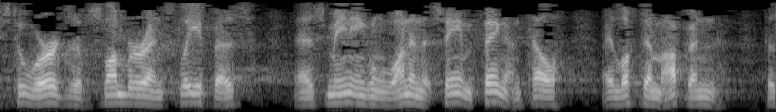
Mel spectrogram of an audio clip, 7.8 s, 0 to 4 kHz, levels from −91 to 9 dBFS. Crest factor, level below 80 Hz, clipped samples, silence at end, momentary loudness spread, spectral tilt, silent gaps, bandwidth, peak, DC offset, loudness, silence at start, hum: 20 dB; -70 dBFS; under 0.1%; 0 s; 12 LU; -9 dB/octave; none; 4 kHz; -2 dBFS; under 0.1%; -21 LUFS; 0 s; none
